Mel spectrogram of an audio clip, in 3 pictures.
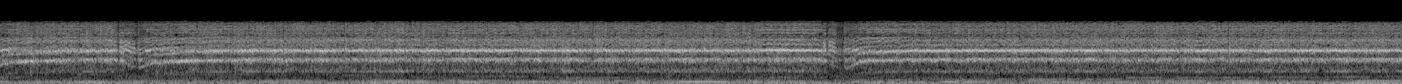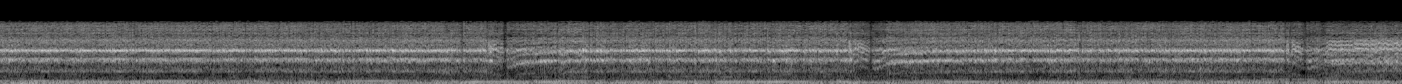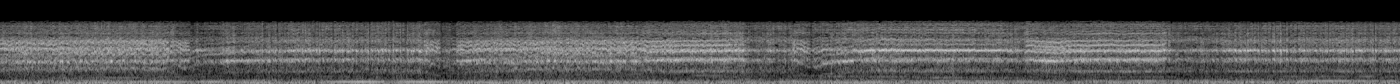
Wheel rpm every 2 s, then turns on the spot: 130, 160, 160, 160, 150, 160, 160, 160, 160, 150, 160, 140, 160, 150, 150, 150, 150, 150, 150, 160, 160.
none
